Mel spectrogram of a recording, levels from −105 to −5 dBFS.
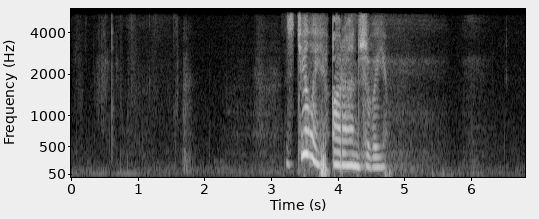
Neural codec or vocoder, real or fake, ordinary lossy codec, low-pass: none; real; AAC, 32 kbps; 5.4 kHz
